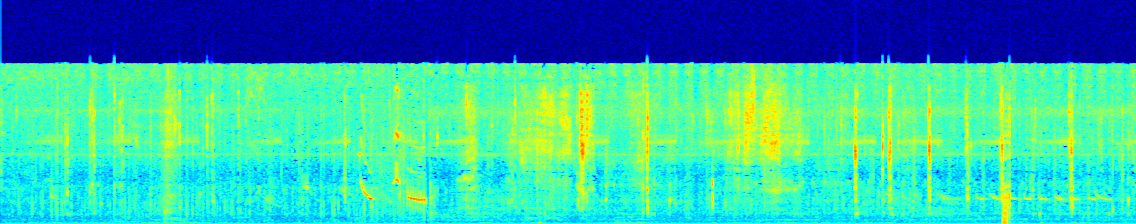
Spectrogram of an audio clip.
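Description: Close-up eating sounds: a man biting and chewing meat off a cooked goat leg, with scattered wet smacking clicks, one sharper click near the end, over a steady low rumble.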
